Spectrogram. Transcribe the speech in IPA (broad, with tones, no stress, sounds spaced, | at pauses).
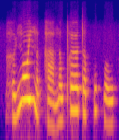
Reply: h ɵ˨˥ ɥ ŋ ɔː˥ j n̪ ɐ˨˥ k̚ h aː˨˩ n̪ ɐ˧ w pʰ œː˥ t̪ ɐ˧ p̚ kʷ ɐ˥ k̚ p o˧ w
